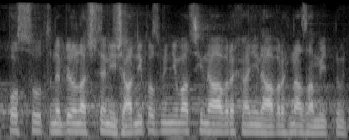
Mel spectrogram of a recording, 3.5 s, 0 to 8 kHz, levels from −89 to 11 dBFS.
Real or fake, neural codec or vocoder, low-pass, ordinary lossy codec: real; none; 7.2 kHz; AAC, 32 kbps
